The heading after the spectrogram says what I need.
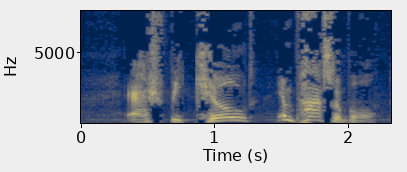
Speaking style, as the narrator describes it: exclaimed

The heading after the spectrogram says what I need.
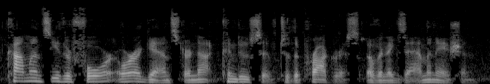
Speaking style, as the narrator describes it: said the President quietly

